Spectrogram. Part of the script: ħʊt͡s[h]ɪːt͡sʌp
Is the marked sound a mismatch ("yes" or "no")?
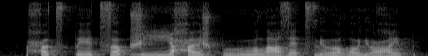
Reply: yes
